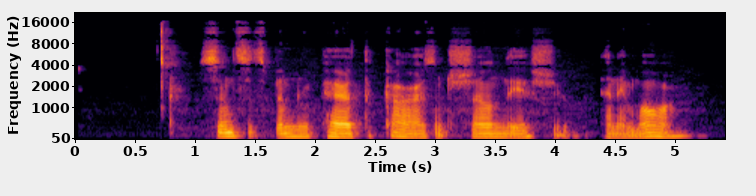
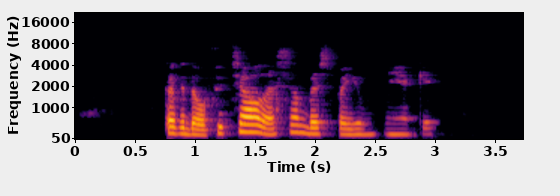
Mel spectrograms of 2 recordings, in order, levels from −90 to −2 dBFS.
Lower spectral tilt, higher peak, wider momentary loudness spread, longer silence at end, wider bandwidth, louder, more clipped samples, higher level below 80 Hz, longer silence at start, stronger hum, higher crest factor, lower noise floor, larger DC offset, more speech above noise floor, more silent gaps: second, -5 dB/octave vs -8.5 dB/octave; first, -2 dBFS vs -6 dBFS; second, 12 LU vs 19 LU; second, 0.3 s vs 0.75 s; first, 16.5 kHz vs 6.6 kHz; about the same, -22 LUFS vs -24 LUFS; neither; first, -58 dBFS vs -78 dBFS; about the same, 0.7 s vs 0.75 s; neither; about the same, 22 dB vs 20 dB; second, -76 dBFS vs -88 dBFS; neither; second, 55 dB vs 64 dB; neither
